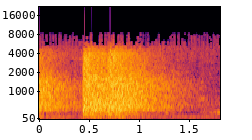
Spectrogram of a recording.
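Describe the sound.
A single gunshot inside a saloon: one sudden sharp bang followed by a noisy tail that slowly fades over about a second and a half.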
